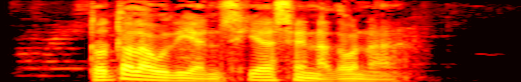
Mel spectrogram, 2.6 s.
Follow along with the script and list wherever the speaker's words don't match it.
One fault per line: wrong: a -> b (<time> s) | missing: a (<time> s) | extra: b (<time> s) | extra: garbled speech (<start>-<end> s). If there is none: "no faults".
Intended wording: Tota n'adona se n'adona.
wrong: n'adona -> l'audiència (0.7 s)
